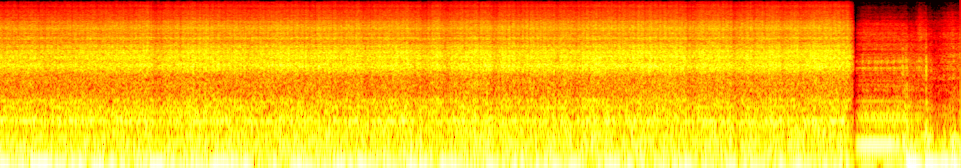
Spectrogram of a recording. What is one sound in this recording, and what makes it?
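Wind and road noise rush past a moving car.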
